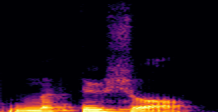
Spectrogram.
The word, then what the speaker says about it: Methuselah: Methuselah.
